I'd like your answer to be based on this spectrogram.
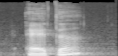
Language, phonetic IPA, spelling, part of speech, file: Russian, [ˈɛtə], это, determiner / pronoun / particle / interjection, Ru-это.ogg
- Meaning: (determiner) neuter nominative/accusative singular of э́тот (étot)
